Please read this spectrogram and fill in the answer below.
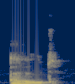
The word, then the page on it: ode: British English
